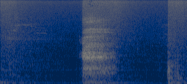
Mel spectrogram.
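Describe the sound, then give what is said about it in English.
A breathy sniff at a freshly poured beer draws in air for about a second, then fades; after a quiet pause a second sniff begins sharply. A low steady hum sits underneath, and no one speaks. “How's she smell?”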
